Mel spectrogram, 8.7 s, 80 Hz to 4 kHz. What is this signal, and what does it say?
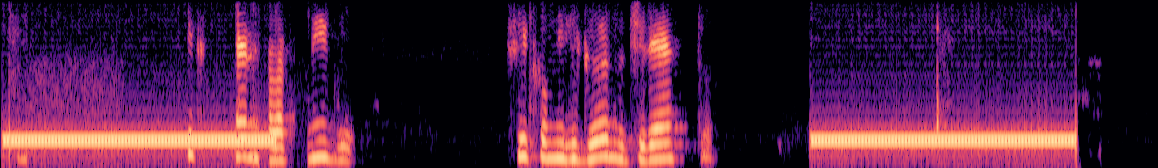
Ringback tone (North America), 440 + 480 Hz, with speech.
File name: out- - - - - .3574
